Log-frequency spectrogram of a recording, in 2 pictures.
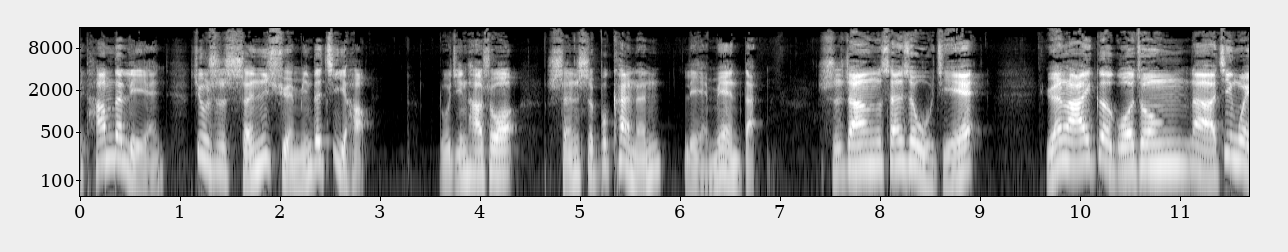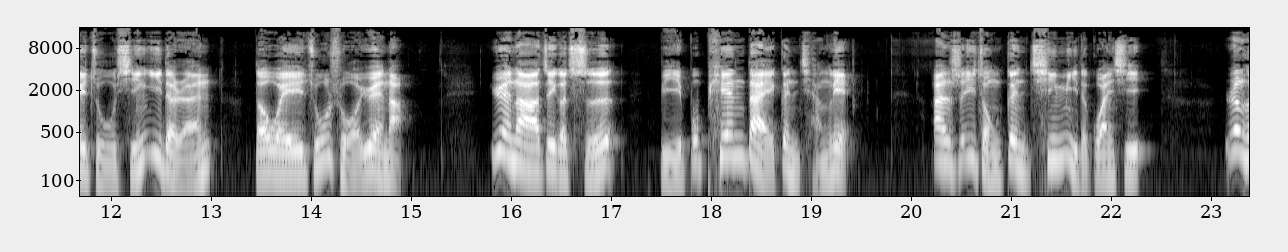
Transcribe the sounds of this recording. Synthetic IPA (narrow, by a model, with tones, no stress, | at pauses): t̪ʰa˥mə˨nd̪ə˩ljɛ˨˩˦n | t͡ɕjo˥˧ʊʂ̬ɻ̩˥˩ʂə˧˥nɕɥɛ˨˩nmi˧˥ŋd̪ə˧t͡ɕi˥˧xɑ̰˥˩ʊ | ɻu˧˥t͡ɕi˥nt̪ʰa˥ʂwɔ˥ | ʂə˧˥nʂɻ̩˥˧pu˥˧kʰa˥˩nnə˧˥ŋ | ljɛ̰˨˩nmjɛ˥˩nd̪ə˨˦ | ʂɻ̩˧˥ʈ͡ʂɑ˥ŋsa˥nʂ̬ɻ̩˧˥u˨˩t͡ɕjɛ˧˥ | ɥɛ˧˥nla˧˥ɪkɤ˥˩kwɔ˧˥ʈ͡ʂʊ˥ŋna˥˧t͡ɕi˥˧ŋwe˥˩ɪʈ͡ʂu˨˩ɕi˧˥ŋi˥˩d̪ə˩ɻə˧˥n | t̪o˥ʊwe˧˥ɪʈ͡ʂu˧˥swɔ˨˩ɥɛ˥˧na̰˥˩ | ɥɛ˥˧na˥˧ʈ͡ʂɤ˥˩ɡə˩ʈ͡ʂʰɻ̩˧˥ | pi˨˩pu˥˩pʰjɛ˥nt̪̬a˥˧ɪkə˥˩ŋt͡ɕʰjɑ̰˧˥ŋljɛ˥˩ | t̪a˥˧nʂ̬ɻ̩˥˧i˥˩ʈ͡ʂʊ˨˩ŋkə˥˩ŋt͡ɕʰi˥ŋmi˥˩d̪ə˩kwa˥nɕi˧ | ɻə˥˩nxɤ˧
